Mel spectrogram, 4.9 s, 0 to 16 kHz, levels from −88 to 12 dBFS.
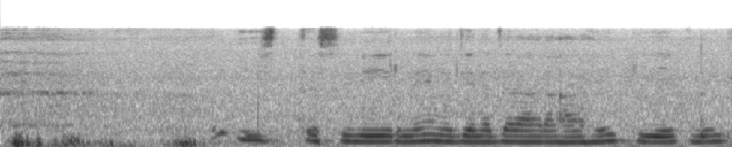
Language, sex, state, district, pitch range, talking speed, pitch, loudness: Hindi, male, Rajasthan, Bikaner, 140-150 Hz, 135 wpm, 145 Hz, -17 LUFS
